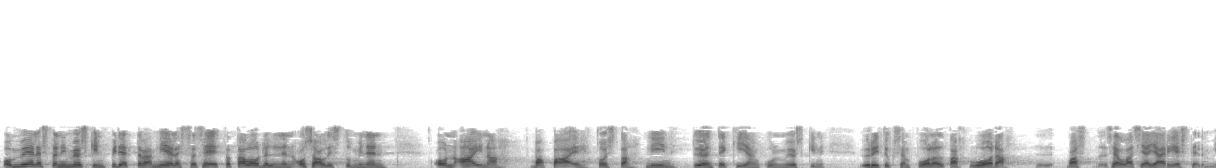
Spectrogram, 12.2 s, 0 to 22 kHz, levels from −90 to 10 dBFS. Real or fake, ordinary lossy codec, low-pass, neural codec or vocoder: real; none; 5.4 kHz; none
